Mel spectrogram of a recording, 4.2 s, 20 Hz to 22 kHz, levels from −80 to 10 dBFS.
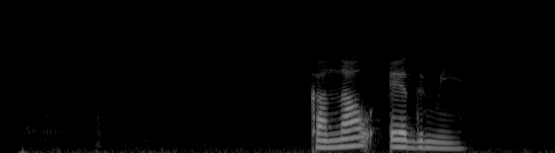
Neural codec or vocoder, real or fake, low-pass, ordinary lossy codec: none; real; 5.4 kHz; none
